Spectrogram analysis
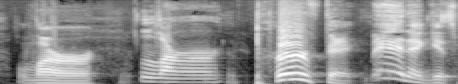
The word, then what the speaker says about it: Ler: Lur. And you have to say it like that. Lur. You can't say lur.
